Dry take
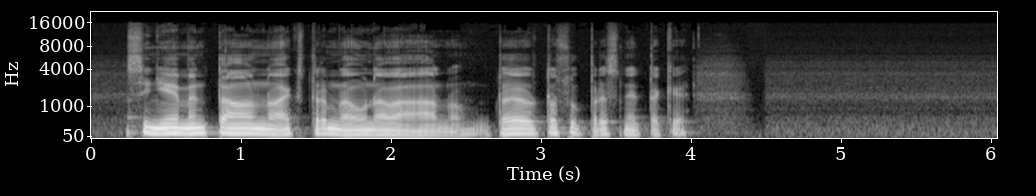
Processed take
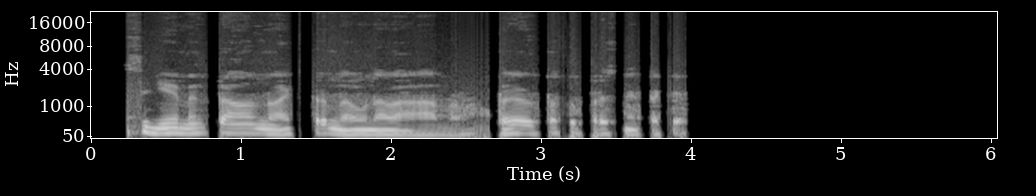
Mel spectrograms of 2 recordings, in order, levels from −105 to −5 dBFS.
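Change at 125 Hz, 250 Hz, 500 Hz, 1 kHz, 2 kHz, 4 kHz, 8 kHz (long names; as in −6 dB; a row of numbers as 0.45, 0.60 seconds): −12.5 dB, −12.0 dB, −6.0 dB, −7.0 dB, −7.0 dB, −7.5 dB, can't be measured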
